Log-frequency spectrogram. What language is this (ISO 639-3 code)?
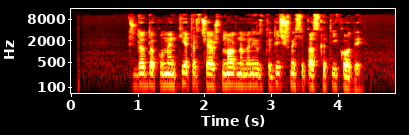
sqi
